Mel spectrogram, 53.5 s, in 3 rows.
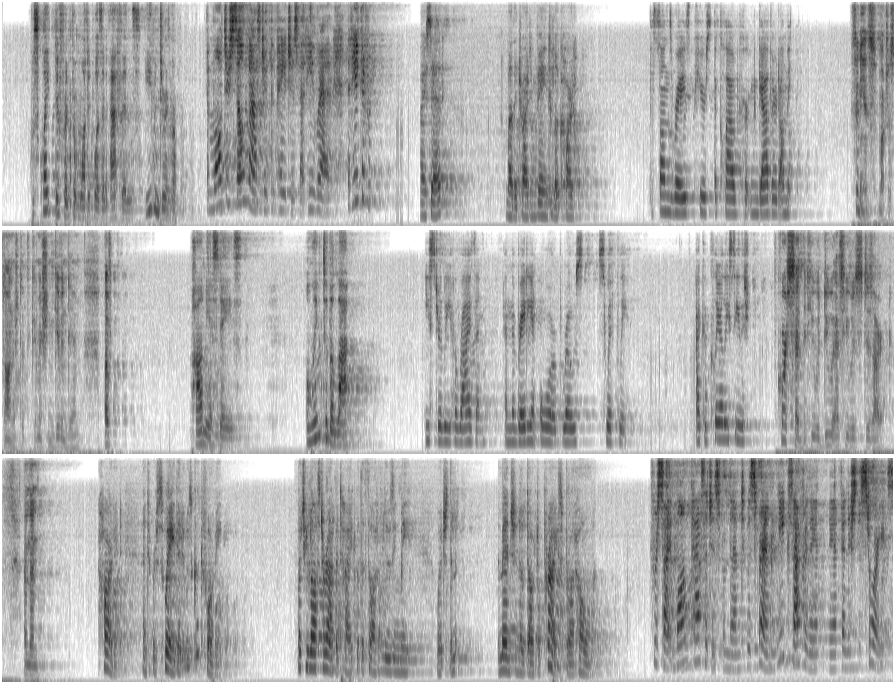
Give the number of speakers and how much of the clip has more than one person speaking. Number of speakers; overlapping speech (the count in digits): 5, no overlap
